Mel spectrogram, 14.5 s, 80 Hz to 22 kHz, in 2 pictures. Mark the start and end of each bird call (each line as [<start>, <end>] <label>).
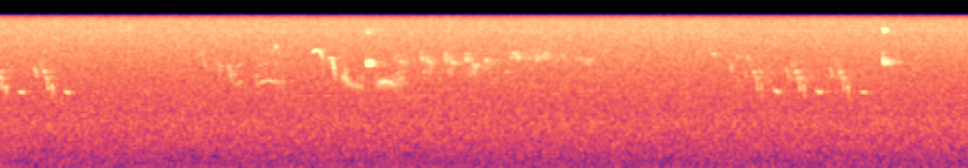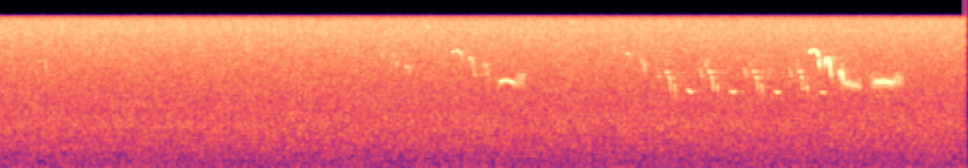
[0.00, 3.33] Mountain Chickadee (Poecile gambeli)
[5.03, 6.93] Mountain Chickadee (Poecile gambeli)
[10.33, 14.53] Mountain Chickadee (Poecile gambeli)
